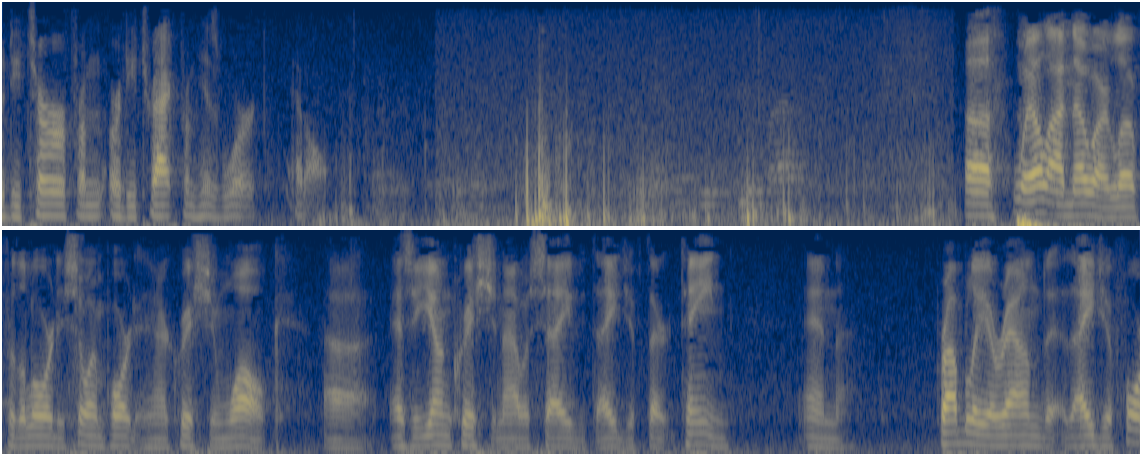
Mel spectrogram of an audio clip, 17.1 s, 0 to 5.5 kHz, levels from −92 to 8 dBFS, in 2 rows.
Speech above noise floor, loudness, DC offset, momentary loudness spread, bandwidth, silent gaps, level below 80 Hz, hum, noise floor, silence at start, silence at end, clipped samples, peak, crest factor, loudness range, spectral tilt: 32 dB; -32 LUFS; under 0.1%; 23 LU; 5.4 kHz; none; -42 dBFS; none; -63 dBFS; 0 s; 0 s; under 0.1%; -10 dBFS; 22 dB; 8 LU; -3.5 dB/octave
